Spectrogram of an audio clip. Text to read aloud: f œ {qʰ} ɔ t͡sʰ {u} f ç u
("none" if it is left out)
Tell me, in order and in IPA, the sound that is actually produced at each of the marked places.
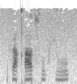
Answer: qʰ, u

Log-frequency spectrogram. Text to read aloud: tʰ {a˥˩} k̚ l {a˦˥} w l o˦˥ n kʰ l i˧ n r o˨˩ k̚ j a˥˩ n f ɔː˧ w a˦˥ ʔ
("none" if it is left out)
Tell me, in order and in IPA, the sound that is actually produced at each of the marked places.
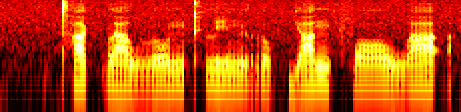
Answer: a˥˩, a˧

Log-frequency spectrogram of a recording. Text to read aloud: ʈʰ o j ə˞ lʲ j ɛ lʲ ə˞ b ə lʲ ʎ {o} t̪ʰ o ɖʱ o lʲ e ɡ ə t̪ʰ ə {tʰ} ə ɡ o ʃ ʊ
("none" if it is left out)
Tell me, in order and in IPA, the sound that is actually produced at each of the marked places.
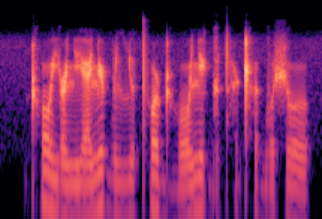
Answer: o, ʈʰ

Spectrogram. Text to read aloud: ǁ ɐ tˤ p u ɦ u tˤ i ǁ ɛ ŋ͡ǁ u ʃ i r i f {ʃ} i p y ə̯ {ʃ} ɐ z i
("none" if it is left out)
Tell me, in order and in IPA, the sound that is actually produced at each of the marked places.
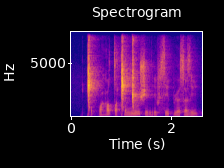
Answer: s, s

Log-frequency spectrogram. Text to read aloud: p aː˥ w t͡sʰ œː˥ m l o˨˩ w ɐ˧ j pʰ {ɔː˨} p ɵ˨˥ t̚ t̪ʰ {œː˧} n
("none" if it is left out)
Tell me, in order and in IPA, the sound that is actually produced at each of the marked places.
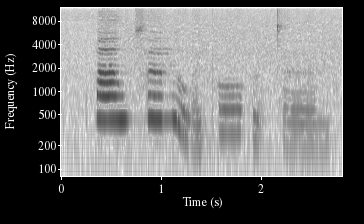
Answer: ɔː˥, œː˨

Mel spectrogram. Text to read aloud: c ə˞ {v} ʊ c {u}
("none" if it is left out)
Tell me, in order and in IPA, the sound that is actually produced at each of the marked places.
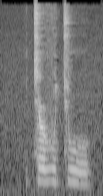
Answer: v, u

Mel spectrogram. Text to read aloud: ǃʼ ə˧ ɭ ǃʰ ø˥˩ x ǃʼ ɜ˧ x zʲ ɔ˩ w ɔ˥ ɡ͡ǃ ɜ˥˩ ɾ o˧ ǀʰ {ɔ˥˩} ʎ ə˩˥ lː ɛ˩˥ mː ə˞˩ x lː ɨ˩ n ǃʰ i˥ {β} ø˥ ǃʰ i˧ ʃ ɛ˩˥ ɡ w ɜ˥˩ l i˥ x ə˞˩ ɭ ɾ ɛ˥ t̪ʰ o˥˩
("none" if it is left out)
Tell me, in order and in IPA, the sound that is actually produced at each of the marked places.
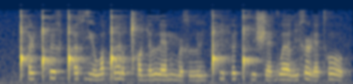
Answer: ɔ˩, h

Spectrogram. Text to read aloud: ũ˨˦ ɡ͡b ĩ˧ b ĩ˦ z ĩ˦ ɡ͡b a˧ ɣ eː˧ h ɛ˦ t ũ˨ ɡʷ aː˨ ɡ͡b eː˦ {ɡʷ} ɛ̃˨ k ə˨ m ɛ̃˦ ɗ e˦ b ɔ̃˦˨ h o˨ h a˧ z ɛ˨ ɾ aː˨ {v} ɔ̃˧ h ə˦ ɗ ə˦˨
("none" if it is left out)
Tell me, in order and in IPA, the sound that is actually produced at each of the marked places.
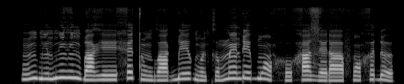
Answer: ɡʷ, f

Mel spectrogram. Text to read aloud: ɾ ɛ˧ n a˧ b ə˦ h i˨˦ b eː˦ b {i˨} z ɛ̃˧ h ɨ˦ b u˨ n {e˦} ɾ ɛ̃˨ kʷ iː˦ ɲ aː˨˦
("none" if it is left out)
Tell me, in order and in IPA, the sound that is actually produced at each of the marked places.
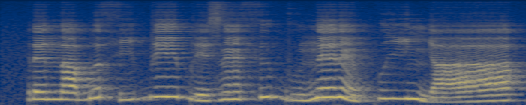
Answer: e˨, ɛ˦

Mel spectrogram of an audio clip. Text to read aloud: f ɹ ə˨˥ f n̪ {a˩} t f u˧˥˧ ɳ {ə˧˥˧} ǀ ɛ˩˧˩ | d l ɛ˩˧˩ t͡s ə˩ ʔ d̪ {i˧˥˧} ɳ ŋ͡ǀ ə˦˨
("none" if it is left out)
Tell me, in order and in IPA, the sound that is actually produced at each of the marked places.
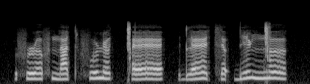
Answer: a˨˥, ə˦˥, i˧˥˧

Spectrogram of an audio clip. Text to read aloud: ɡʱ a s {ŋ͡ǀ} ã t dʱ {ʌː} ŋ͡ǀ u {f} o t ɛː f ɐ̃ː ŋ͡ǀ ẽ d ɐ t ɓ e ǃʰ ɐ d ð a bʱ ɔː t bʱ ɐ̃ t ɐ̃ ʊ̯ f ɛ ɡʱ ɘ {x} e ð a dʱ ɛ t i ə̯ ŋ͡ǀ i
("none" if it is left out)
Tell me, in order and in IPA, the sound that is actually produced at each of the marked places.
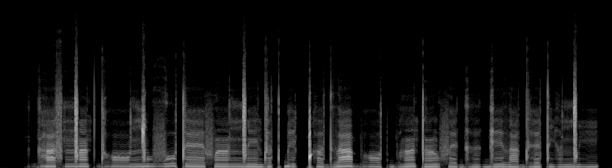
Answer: ŋ͡ǀ, ɔː, v, ɡ

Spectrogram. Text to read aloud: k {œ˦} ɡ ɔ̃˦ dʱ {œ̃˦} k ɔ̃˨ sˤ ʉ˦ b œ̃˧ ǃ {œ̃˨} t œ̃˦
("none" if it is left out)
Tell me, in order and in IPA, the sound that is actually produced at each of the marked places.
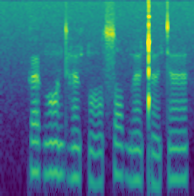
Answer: œ˦, œ̃˧, œ̃˨

